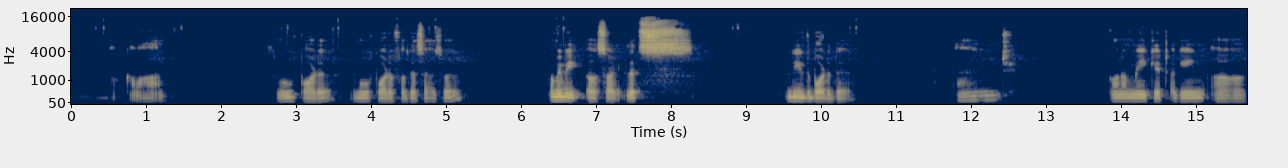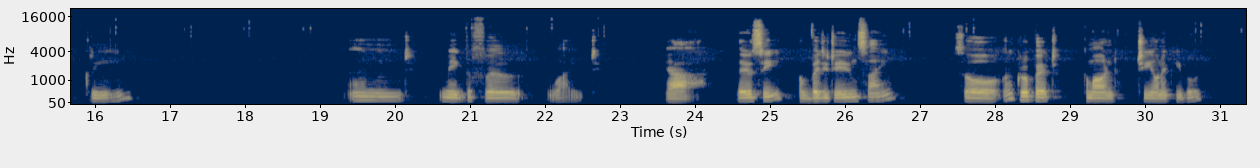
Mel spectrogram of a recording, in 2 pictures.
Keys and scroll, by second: 29.6 super+g.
